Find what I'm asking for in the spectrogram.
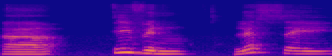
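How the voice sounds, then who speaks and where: With a Vietnamese accent, a man speaks at a high pitch. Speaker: business owner. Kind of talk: interview. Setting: livestream.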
